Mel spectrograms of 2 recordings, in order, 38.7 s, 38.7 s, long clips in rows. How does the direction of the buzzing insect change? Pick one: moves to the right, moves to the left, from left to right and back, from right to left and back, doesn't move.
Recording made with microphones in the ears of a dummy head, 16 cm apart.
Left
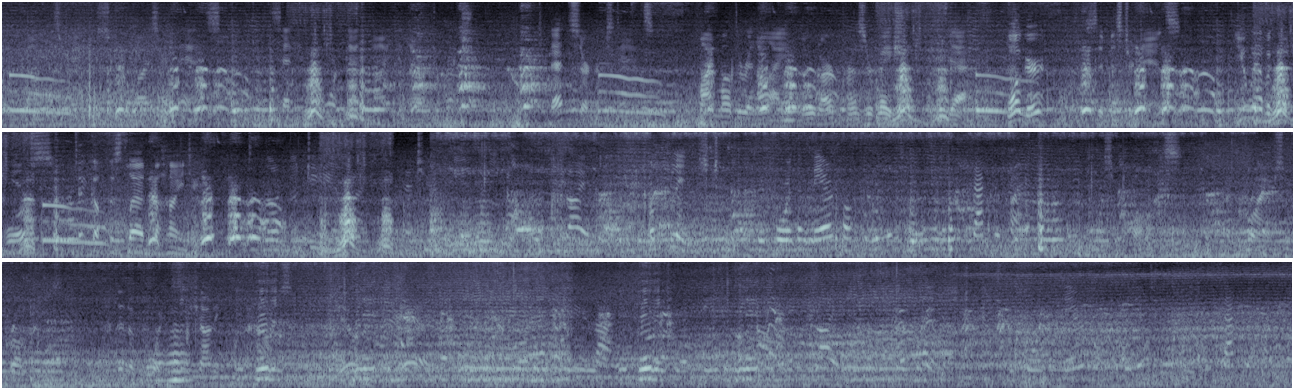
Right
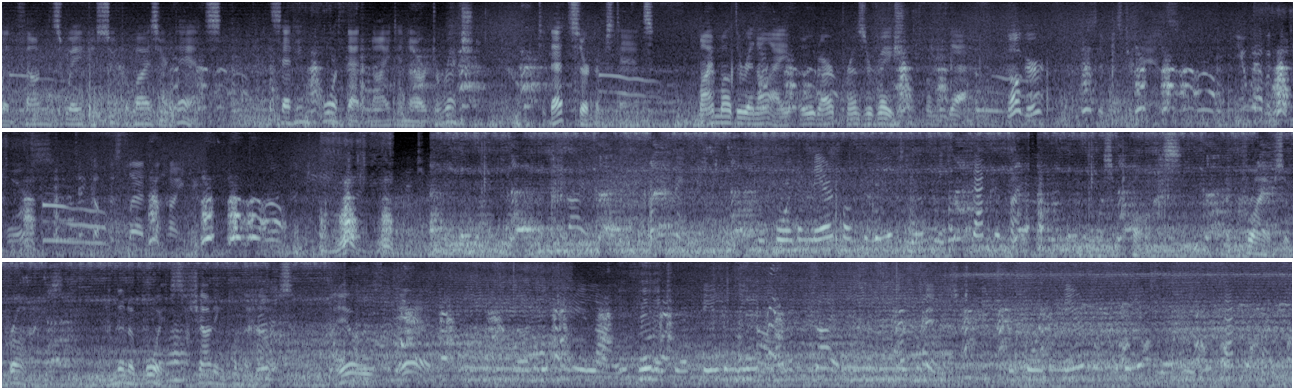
moves to the right.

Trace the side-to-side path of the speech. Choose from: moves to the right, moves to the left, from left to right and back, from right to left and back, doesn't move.
from right to left and back.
